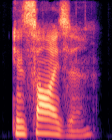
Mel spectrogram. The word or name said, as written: incisor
